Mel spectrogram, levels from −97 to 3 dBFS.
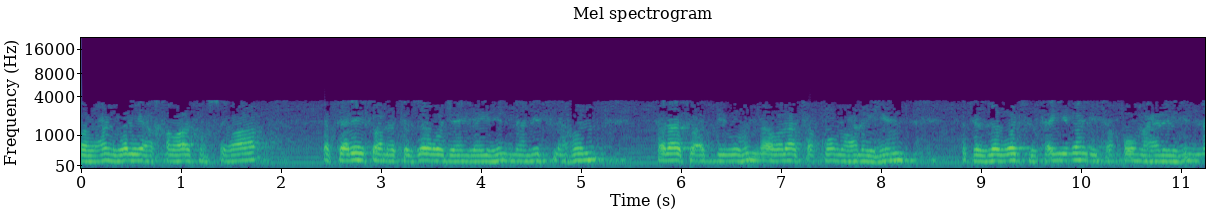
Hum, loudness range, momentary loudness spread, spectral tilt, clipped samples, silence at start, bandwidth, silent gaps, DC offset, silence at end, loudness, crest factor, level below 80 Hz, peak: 60 Hz at -50 dBFS; 1 LU; 12 LU; -9 dB/octave; under 0.1%; 0 s; 3.7 kHz; none; under 0.1%; 0 s; -28 LUFS; 16 dB; -58 dBFS; -12 dBFS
